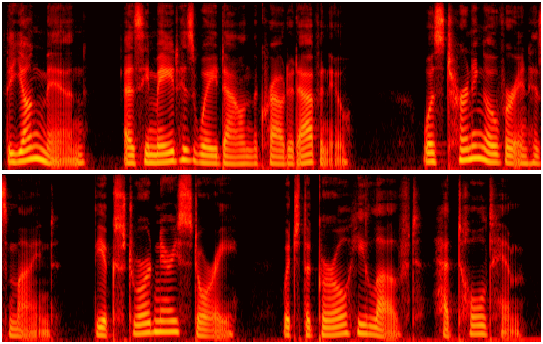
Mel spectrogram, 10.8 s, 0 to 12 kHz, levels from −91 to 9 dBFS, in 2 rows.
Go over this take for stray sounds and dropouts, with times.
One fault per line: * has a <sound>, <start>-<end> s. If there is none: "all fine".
all fine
